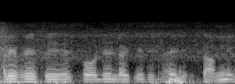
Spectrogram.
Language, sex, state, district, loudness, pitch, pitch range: Hindi, male, Madhya Pradesh, Umaria, -18 LUFS, 115 Hz, 110-120 Hz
